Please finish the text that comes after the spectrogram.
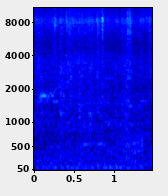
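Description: Domestic pigeons of a top-quality pure breed coo softly at a pigeon seller's pair for sale, a low murmuring rumble that carries steadily through the clip, faint and without talk.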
